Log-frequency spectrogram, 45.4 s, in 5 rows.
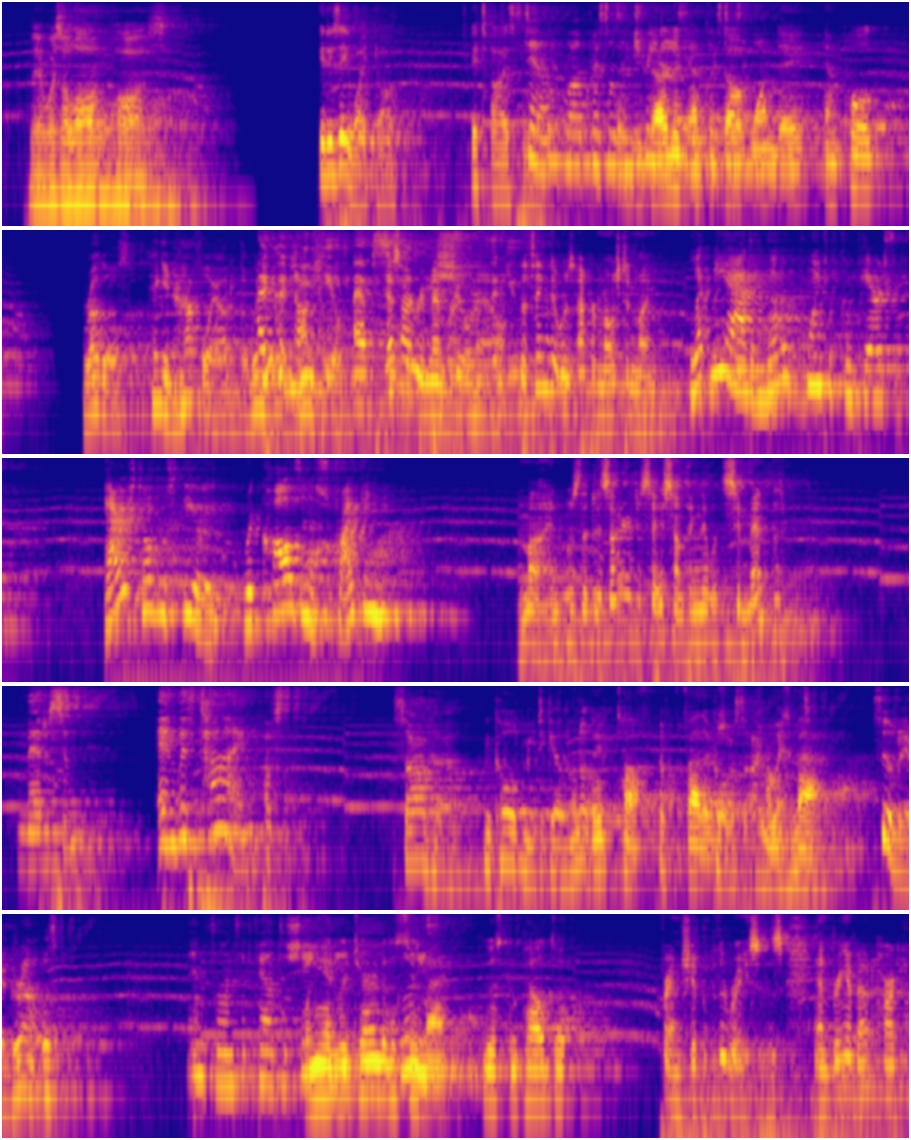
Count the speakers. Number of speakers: eight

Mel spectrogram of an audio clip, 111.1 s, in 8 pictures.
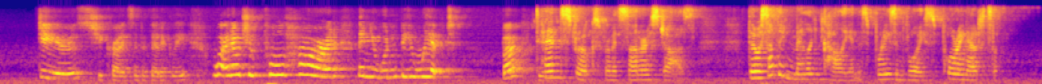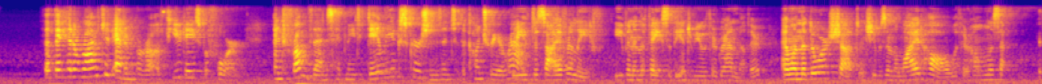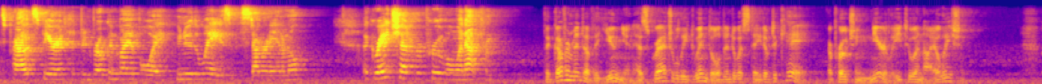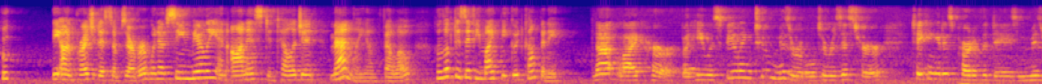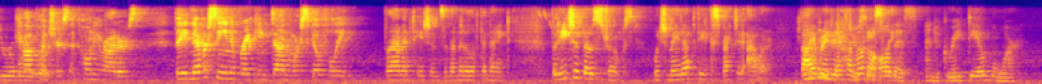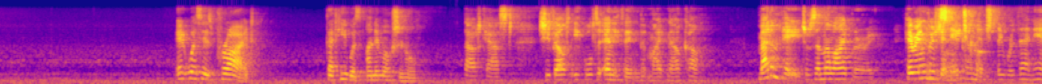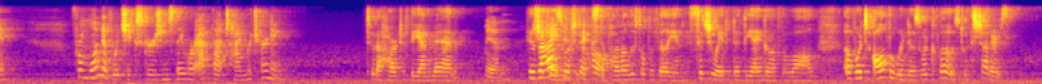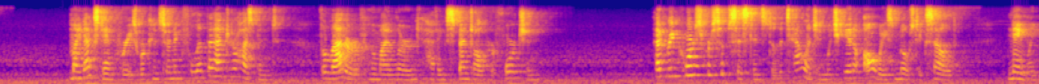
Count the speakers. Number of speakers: seven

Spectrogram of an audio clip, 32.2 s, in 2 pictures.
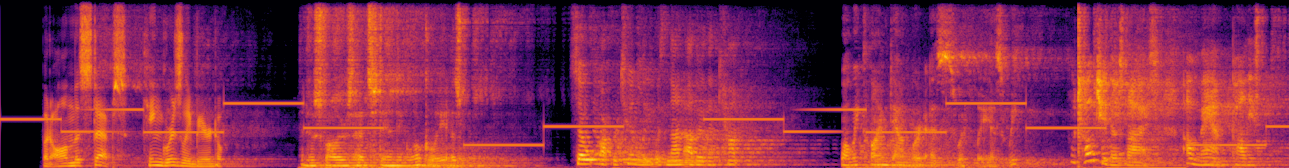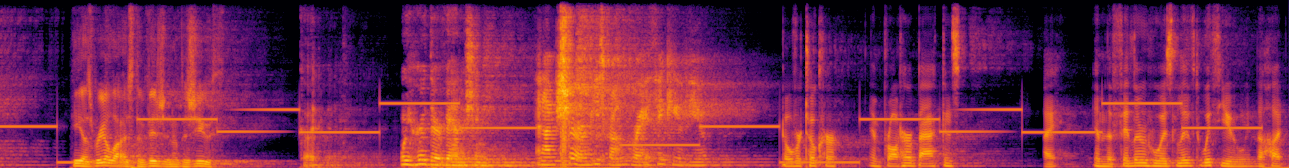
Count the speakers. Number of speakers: six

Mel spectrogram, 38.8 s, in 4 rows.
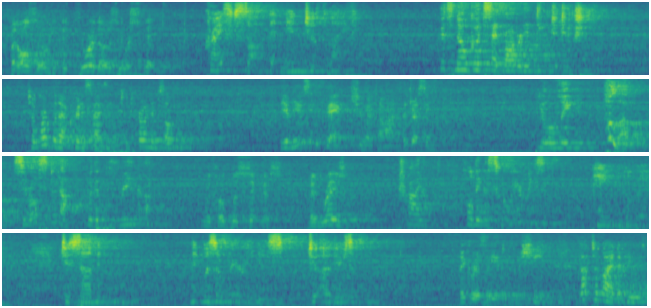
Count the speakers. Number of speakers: five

